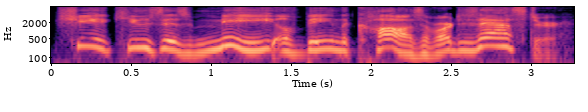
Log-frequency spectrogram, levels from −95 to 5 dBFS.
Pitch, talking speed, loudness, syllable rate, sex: 200 Hz, 185 wpm, -18 LUFS, 4.8 syllables/s, male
